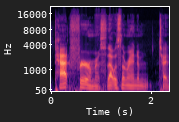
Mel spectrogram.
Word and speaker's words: Freiermuth: It's Pat Freiermuth.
